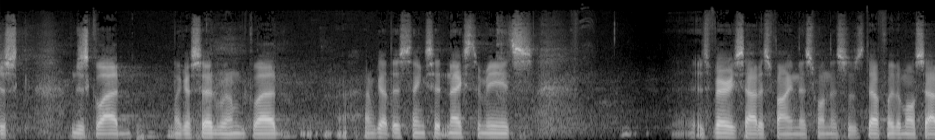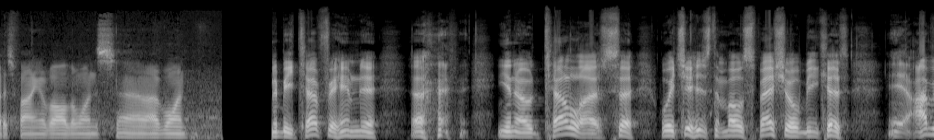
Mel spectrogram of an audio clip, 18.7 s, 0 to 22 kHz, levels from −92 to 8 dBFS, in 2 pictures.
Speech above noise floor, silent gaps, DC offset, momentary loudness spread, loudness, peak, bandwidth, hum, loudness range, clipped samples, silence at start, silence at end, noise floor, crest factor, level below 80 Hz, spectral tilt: 29 dB; 11.58-12.06 s; under 0.1%; 14 LU; -20 LUFS; -2 dBFS; 17.5 kHz; none; 4 LU; under 0.1%; 0 s; 0 s; -49 dBFS; 20 dB; -58 dBFS; -4 dB/octave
